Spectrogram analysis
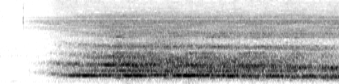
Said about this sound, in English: We didn't see a single howler monkey, but we heard them, and they sound absolutely horrifying. This is what we heard pretty much all day, every day. Just give you a little piece of it. This is the howler monkey.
